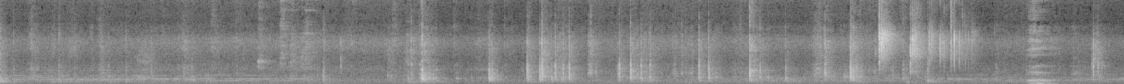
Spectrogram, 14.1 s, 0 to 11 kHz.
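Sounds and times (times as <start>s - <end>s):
hard objects knocking and clattering: 5.1s - 12.4s.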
